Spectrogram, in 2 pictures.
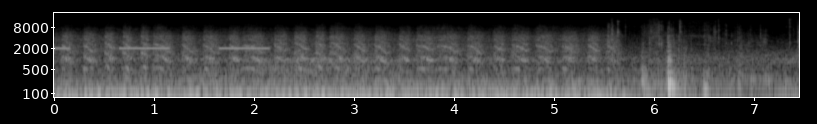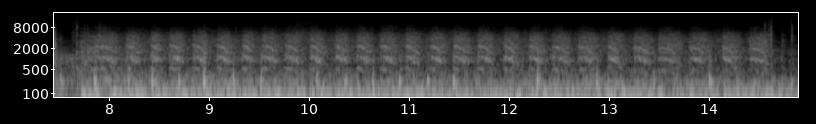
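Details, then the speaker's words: Honda Prelude with rebuilt F20B bored to 86mm with K20A Type R pistons, first start attempt on a jump box: the starter turns the engine slowly in labored pulses and it never fires; owner suspects insufficient battery. "Probably gonna need some more battery."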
